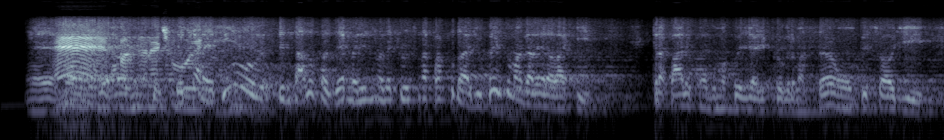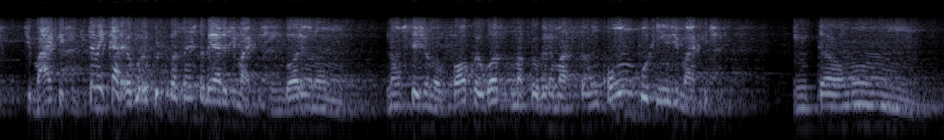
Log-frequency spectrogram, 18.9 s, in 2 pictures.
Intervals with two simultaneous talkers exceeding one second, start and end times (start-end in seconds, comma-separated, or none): 0.5-2.6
